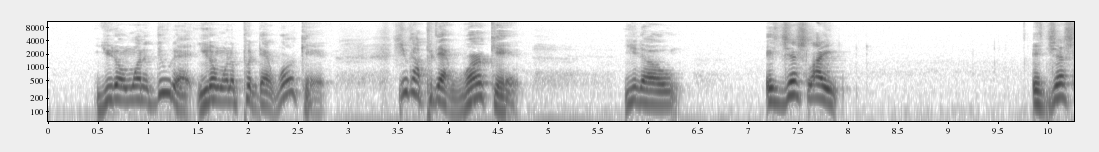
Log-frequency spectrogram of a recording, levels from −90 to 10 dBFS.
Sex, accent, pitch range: male, American, 115-140 Hz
